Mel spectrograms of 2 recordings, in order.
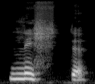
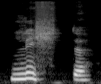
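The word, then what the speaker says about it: Licht: طيب زي ايه مثلا زي كلمه لشت لشت زي كلمه ايه برضو اش كلمه اش يعني انا اش وكلمه لشت لشت يعني نور او اضاءه تمام فماينفعش ان انا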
